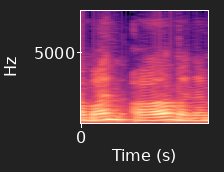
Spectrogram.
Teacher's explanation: من آمن میں نون ساکن کا قاعدہ اظہار ہلکی کریں گے۔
